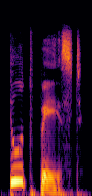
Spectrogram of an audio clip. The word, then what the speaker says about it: toothpaste: For most of these words, the stress falls on the first part, the first syllable of the first word. For example, tooth and paste make toothpaste.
